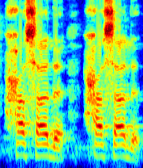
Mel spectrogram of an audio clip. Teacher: सीटी की आवाज़ निकालेंगे तो फिर सीन पढ़ा जाएगा। अगर सीटी की आवाज़ ना निकली तो फिर सीन नहीं पढ़ा जाएगा बल्कि सा पढ़ा जाएगा।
